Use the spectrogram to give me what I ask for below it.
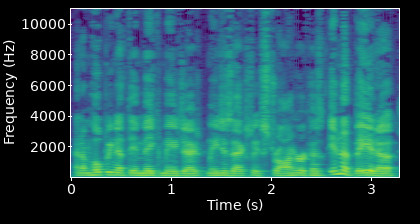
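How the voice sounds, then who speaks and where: A medium-pitched male voice, steady in tone and quick in pace. He's a gaming YouTuber doing a review and channel updates, rambling in casual, unscripted commentary to viewers and stressing key words hard.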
